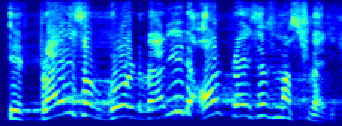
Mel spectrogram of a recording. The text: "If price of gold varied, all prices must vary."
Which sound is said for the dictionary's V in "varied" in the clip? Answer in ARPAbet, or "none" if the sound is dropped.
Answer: V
